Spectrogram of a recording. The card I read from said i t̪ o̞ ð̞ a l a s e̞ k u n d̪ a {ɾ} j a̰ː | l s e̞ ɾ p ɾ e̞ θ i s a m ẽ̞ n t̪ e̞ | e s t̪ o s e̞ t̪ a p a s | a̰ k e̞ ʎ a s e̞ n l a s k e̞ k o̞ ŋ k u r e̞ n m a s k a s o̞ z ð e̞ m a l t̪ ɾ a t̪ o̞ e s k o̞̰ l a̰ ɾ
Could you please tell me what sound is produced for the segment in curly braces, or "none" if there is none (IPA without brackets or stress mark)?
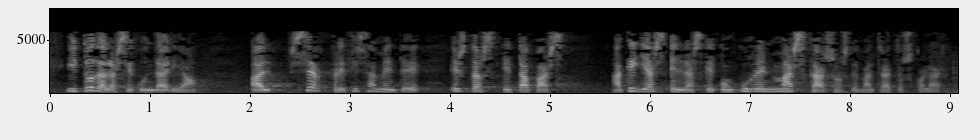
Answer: ɾ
